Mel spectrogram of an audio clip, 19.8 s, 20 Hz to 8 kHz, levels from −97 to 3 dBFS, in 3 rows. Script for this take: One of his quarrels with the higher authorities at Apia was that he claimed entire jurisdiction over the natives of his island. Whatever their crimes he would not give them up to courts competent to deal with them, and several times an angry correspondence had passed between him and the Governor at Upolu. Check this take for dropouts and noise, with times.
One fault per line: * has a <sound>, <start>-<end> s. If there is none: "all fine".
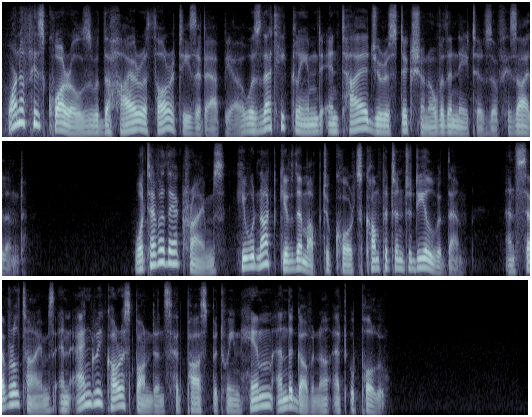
all fine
